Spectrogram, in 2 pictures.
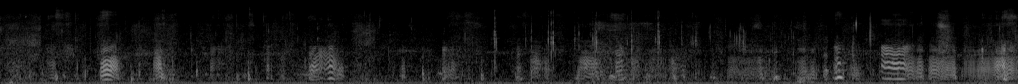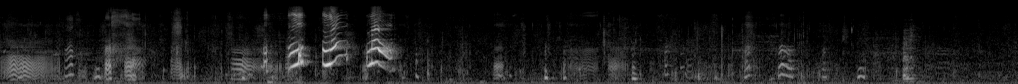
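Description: Newborn puppies squeak and whimper close by.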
